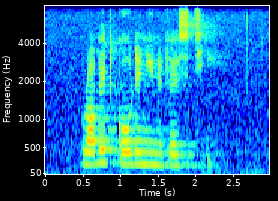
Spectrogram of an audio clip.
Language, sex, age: English, female, 20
